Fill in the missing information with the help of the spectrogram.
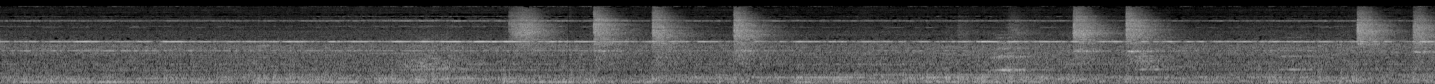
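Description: Large lathe running, with a boring tool taking the final cut in the bore of a metal draw-mould pressure pad: a steady machine hum under a constant high-pitched whine, and short hissing bursts in clusters near the middle and near the end.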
